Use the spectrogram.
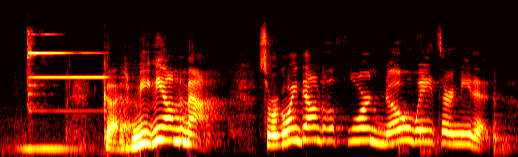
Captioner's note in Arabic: رنين الجرس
